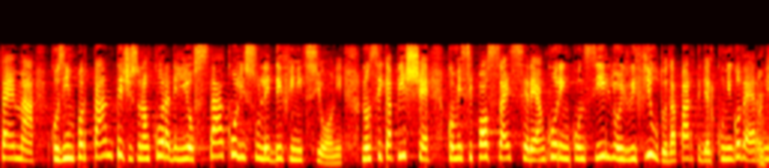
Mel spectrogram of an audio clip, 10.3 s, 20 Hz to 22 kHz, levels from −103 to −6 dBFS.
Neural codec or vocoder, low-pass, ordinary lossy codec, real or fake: none; 7.2 kHz; none; real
